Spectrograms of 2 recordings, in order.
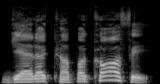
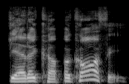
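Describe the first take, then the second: No difference in how they are said.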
